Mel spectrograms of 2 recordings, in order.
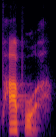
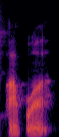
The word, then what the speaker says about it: Papua: I believe that province is called Papua. Indonesia's Papua. I used to think it was just Papua New Guinea, but you do pronounce the U in there.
